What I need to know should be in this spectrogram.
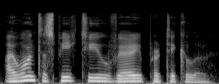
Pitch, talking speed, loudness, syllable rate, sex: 140 Hz, 220 wpm, -17 LUFS, 6.4 syllables/s, male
